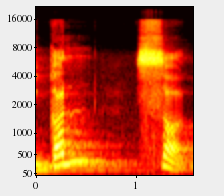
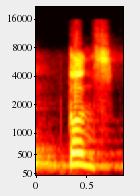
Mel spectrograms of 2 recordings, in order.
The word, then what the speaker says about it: कंस: तो ये जो है ना अन की मात्रा है, तो इसको पढ़ेंगे कन, क के ऊपर बिंदी, कन स, कंस। कनस नहीं पढ़ेंगे, क्या पढ़ेंगे? कंस।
